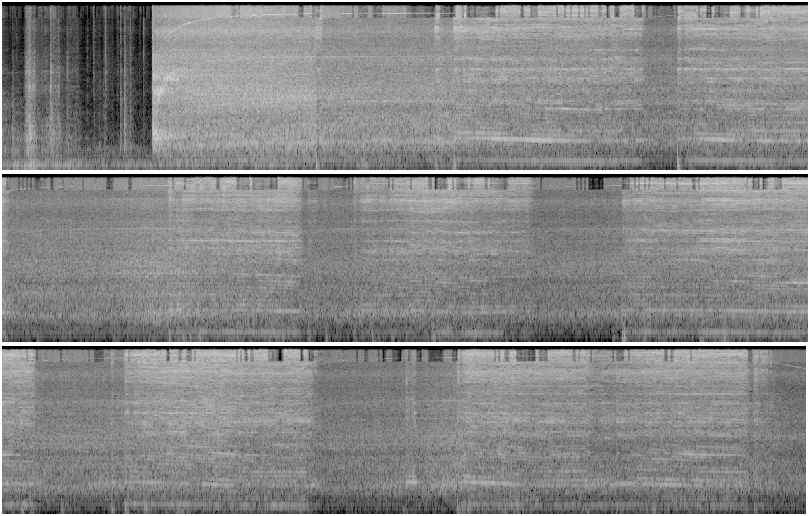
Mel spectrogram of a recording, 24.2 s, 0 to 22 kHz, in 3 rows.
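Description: Rhythmic hand sawing, long rasping strokes repeating steadily with short pauses between bursts, close and loud, while making a custom muffler for a vintage Jonsereds 751 chainsaw.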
